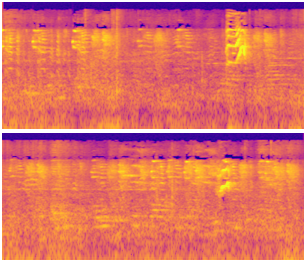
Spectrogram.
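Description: A small flock of pet cockatiels, with doves and zebra finches among them, chirping steadily while feeding, with two louder rising calls, one about three seconds in and one near the end.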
